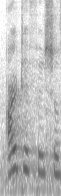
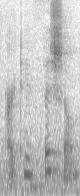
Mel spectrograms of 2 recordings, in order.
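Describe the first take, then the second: First: The stress is on the first syllable. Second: The stress is on the third syllable. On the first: "it's on the first" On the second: "第三个"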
